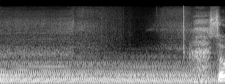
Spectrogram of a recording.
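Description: Grand piano chord ringing on and slowly fading. It was struck just before and is held with no new notes played.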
